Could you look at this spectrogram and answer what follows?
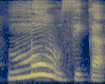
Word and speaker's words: música: Na palavra música, ó, música, qual é que eu pronunciei com mais força? Eu pronunciei a sílaba mu.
